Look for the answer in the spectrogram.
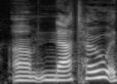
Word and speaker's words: natto: Natto, it's N-A-T-T-O.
